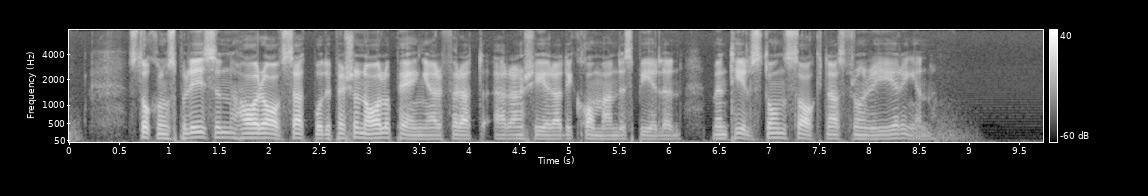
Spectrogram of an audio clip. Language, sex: Swedish, male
